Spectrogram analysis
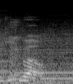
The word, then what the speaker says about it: Gibo: We've given up some ground to the Geo boy. Geo 304. No, the GIBO, the Gibo? The Gibo. I've read his name wrong. It's Gibo.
